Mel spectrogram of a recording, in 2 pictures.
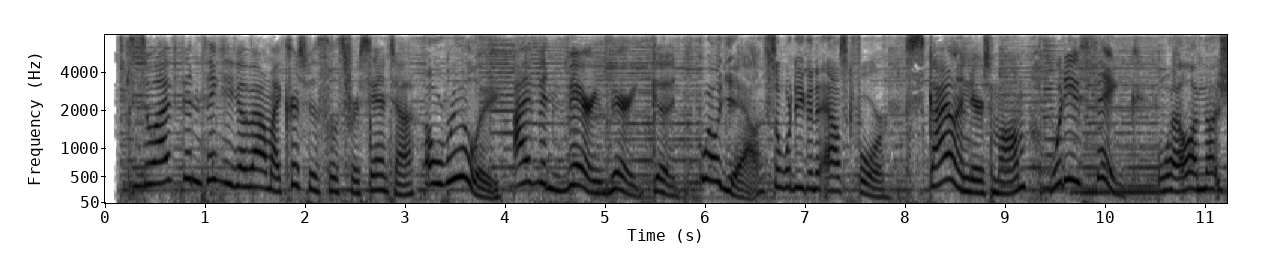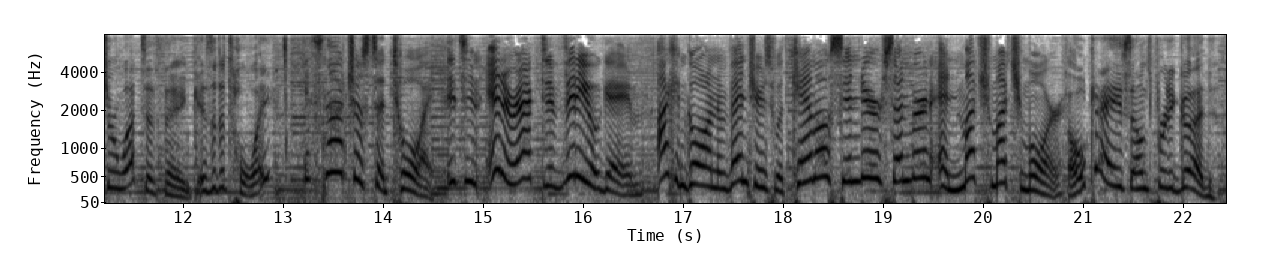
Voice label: Child Voice Female, Girl, aged 15, Commercial Voiceover, TV and Radio, Character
